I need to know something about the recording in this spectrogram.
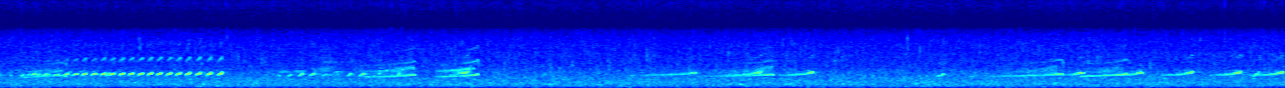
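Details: Male Kajika frog calling from a rock, rural Hofu, Yamaguchi, Japan, May morning; opens with a fast trilling burst of rapid notes lasting two seconds, then scattered rising whistled notes and short runs over constant stream noise.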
